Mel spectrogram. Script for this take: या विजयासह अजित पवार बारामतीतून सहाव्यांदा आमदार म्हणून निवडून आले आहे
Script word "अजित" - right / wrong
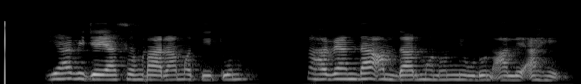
wrong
